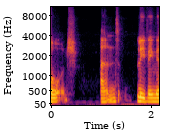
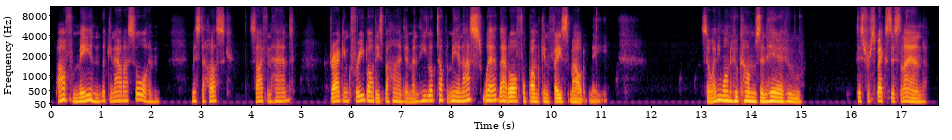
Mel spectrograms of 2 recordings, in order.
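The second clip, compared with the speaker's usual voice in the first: put-on elderly woman's voice. Voicing the old lady as she answers the players' questions: old lady voice. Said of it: "the old lady".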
